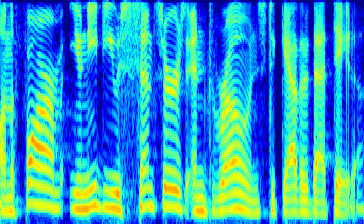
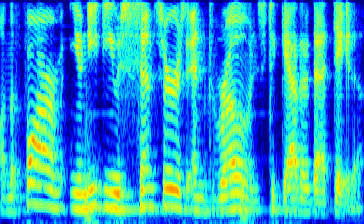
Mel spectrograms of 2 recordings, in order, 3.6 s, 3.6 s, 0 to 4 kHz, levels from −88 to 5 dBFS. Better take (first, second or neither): first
